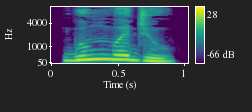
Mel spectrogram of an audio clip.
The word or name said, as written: ಗುಂಬಜ್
